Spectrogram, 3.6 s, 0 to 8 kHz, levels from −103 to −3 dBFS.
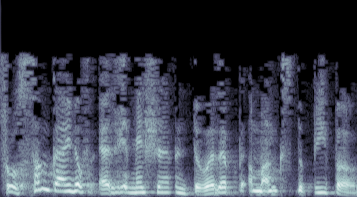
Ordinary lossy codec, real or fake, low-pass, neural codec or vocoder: MP3, 24 kbps; fake; 7.2 kHz; codec, 16 kHz, 1 kbps, FunCodec, trained on LibriTTS, 50 frames a second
